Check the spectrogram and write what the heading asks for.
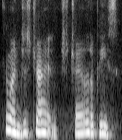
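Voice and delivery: high coaxing pet voice; sing-song sweet talk to a little animal. Real, not acted. Coaxing her guinea pig to eat carrot, in high baby talk.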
